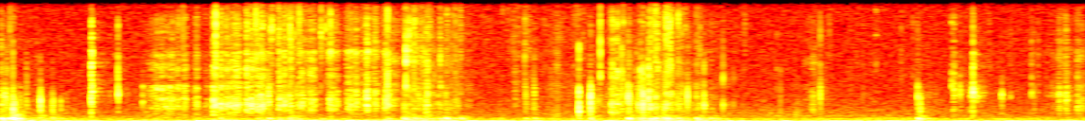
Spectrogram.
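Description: A utility knife blade scrapes brittle, flaky curls off a palm-sized solid bar of old, dry brown laundry soap. The result is an irregular run of crunchy, crackling scrapes and short dry snaps, with the loudest bright crackling bursts near the one-second mark, over a steady low rumble.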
